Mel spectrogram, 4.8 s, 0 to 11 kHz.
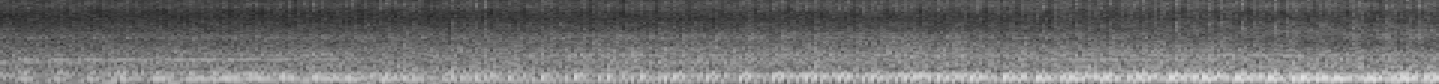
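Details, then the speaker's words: Idle after installing a valve spring shim in a Type 4 engine head (exhaust valve clearance 0.008 in); the earlier clock-like clack from the head is gone, leaving a smooth, even rumble at about 800–850 rpm. Normal idle. "I hear no clack that is a good sign okay rpms lot 800 850 somewhere in there"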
